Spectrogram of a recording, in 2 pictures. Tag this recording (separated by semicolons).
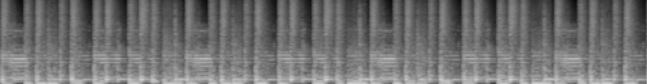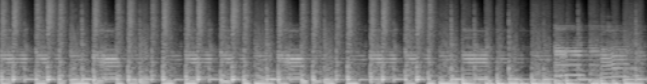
audio-library; background-music; download-background-music; download-free-music; download-music; electronic-music; free-music; free-music-download; free-music-to-use; free-vlogging-music; loops; music; music-for-videos; music-for-vlog; music-loops; prism; sbt; syntheticbiocybertechnology; vlog; vlog-music; vlogger-music; vlogging-music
